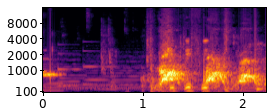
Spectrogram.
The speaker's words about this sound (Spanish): Papo o Mau continúen porque mi perrita Lola está vuelta loca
